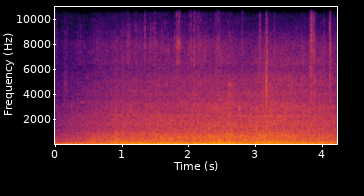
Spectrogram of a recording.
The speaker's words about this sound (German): Die Betonteile werden im Steinbrecher zu kleinem Granulat verarbeitet und nach Größe sortiert.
